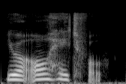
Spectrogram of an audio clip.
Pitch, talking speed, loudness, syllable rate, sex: 225 Hz, 145 wpm, -16 LUFS, 6.2 syllables/s, female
